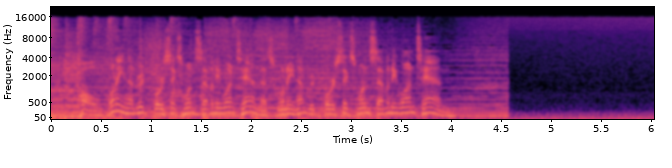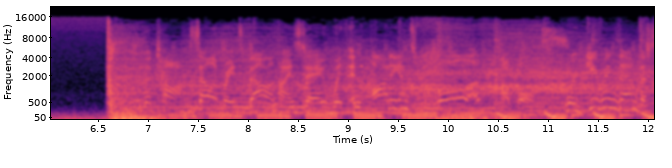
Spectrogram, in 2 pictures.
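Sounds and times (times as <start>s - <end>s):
television promo music: 0.0s - 4.7s, 6.4s - 12.0s
low steady hum with hiss: 4.6s - 6.6s.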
